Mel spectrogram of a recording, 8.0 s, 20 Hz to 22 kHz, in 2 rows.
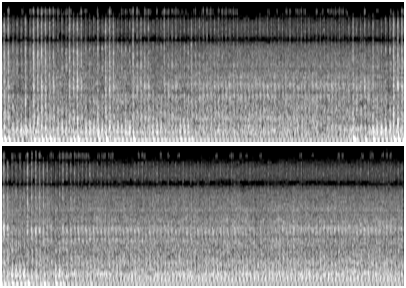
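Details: Tecumseh HM80 engine on an MTD Snowflite 8X26 snowblower, first start after carburetor replacement, primed: small single-cylinder runs fast and continuously with a slightly uneven, chattering beat, keeps running, may still need tuning.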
